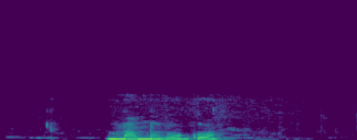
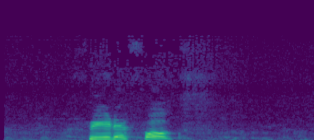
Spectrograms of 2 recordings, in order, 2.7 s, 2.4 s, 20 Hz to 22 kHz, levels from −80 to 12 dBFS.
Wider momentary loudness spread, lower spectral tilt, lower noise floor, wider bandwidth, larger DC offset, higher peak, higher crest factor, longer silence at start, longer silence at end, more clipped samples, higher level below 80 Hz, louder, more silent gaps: about the same, 9 LU vs 8 LU; first, -7.5 dB/octave vs -4.5 dB/octave; first, -68 dBFS vs -54 dBFS; second, 4.9 kHz vs 16 kHz; neither; about the same, -6 dBFS vs -4 dBFS; about the same, 16 dB vs 18 dB; first, 0.8 s vs 0.65 s; about the same, 1.05 s vs 1.1 s; neither; second, -70 dBFS vs -60 dBFS; about the same, -18 LUFS vs -18 LUFS; neither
